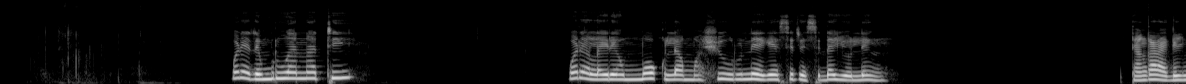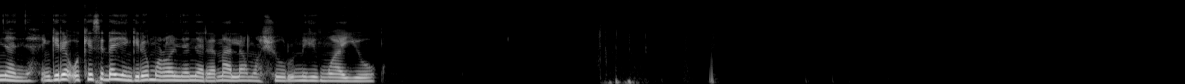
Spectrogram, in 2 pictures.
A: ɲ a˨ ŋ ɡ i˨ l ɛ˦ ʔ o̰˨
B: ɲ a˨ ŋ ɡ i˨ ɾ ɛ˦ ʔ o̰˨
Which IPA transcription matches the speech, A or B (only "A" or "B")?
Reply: B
